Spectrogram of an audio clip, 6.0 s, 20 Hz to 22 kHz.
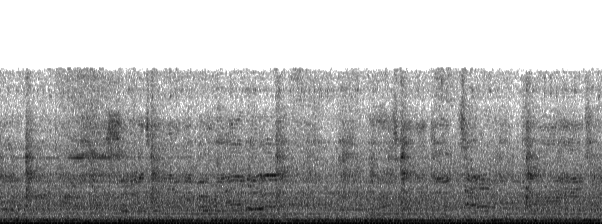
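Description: Zetor 6340 tractor's four-cylinder diesel engine droning steadily under load, heard inside the cab, with light rattles and clicks from the cab.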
